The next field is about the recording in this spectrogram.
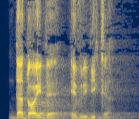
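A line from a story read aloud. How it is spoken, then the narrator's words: Commanding. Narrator (Bulgarian): Хадес заповядал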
